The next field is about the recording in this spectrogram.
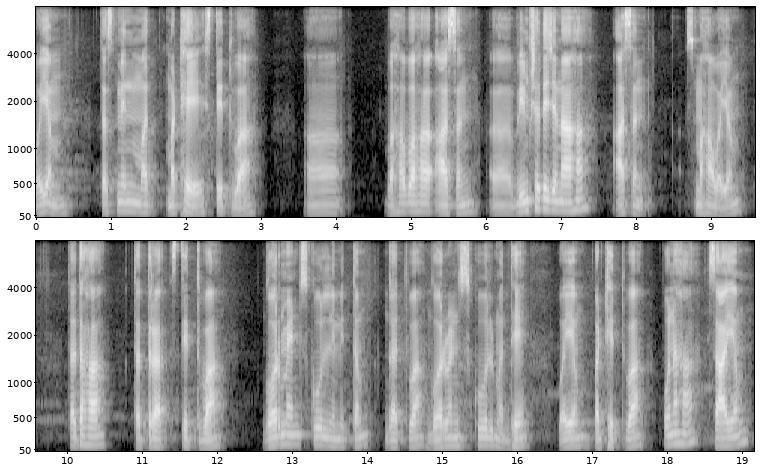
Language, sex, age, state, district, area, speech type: Sanskrit, male, 18-30, Karnataka, Bagalkot, rural, spontaneous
